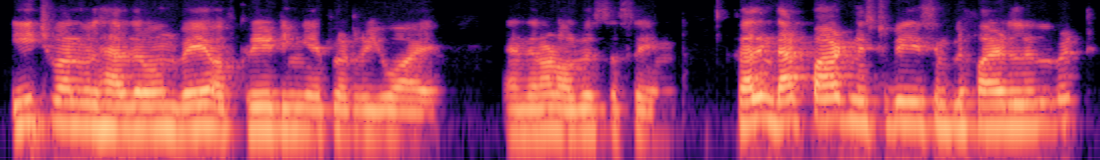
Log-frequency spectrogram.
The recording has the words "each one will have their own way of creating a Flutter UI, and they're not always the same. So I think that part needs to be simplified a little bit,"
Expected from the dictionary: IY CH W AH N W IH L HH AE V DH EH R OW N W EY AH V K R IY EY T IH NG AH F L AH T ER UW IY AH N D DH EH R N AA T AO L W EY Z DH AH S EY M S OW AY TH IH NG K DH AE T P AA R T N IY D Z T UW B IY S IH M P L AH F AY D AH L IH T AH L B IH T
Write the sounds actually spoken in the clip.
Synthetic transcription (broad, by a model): IY CH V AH N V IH L HH AE V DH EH R OW N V EY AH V K R IY EY T IH NG AH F L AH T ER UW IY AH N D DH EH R N AA T AO L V EY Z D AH S EY M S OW AY T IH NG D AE T P AA R T N IY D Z T UW B IY S IH M P L AH F AY D AH L IH T AH L B IH T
